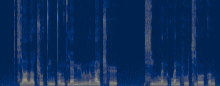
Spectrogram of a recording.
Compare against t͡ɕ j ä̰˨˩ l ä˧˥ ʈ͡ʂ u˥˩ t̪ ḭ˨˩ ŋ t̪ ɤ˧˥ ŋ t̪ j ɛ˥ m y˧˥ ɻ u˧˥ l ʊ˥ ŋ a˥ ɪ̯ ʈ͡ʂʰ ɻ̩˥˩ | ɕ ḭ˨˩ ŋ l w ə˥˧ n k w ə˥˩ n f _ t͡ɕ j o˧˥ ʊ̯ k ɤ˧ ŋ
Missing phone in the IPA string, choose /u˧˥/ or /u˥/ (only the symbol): u˧˥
